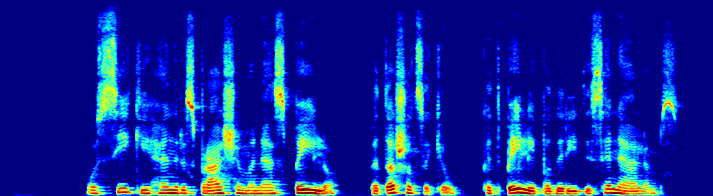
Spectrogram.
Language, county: Lithuanian, Telšiai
